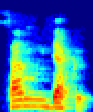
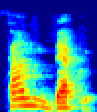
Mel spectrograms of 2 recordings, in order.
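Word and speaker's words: 三百: अब यसलाई उच्चारण कसरी गर्ने त भन्दाखेरि सामड्याकु। यसमा चाहिँ 3 को ठाउँमा चाहिँ सान ह्याकु जना नभएर सान ह्याकु जना ते सामड्याकु, सामड्याकु। यहाँ हिको माथि टेन लगाएर बी बनाएको छ अनि त्यसपछि स्मल या राखेर अनि सामड्याकु, सामड्याकु भन्ने अरु भन्दा जस्तै नि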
